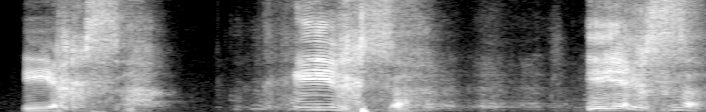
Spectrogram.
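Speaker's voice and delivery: mock revulsion, building in pitch; disgusted exclamation. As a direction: escalate from a plain yuck to a high, drawn-out yuck. Mimics someone's escalating disgusted cry.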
